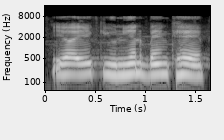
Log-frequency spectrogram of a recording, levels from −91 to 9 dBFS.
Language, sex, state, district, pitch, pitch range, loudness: Hindi, male, Jharkhand, Deoghar, 170 Hz, 165-175 Hz, -14 LUFS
